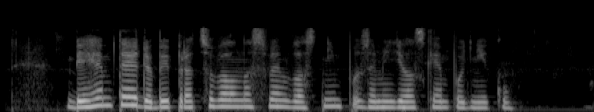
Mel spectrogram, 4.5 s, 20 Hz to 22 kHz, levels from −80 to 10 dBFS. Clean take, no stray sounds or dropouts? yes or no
yes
